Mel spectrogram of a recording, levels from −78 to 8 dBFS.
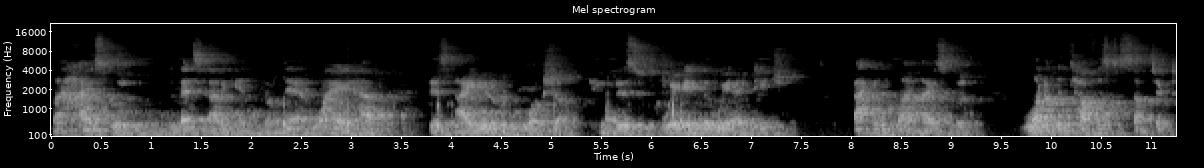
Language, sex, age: Thai, male, 30-49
